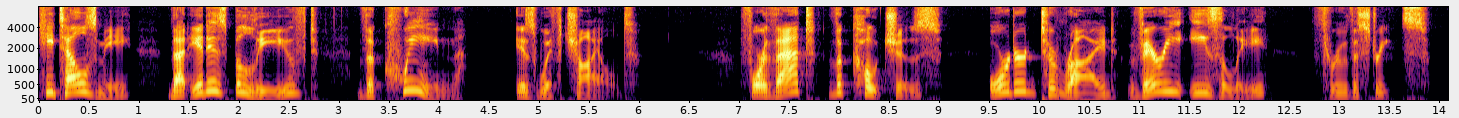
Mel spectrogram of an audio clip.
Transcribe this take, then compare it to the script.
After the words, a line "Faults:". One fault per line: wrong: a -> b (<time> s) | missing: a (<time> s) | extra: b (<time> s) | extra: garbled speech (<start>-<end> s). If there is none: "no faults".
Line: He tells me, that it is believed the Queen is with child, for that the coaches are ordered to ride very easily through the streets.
He tells me, that it is believed the Queen is with child, for that the coaches ordered to ride very easily through the streets.
Faults:
missing: are (9.0 s)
